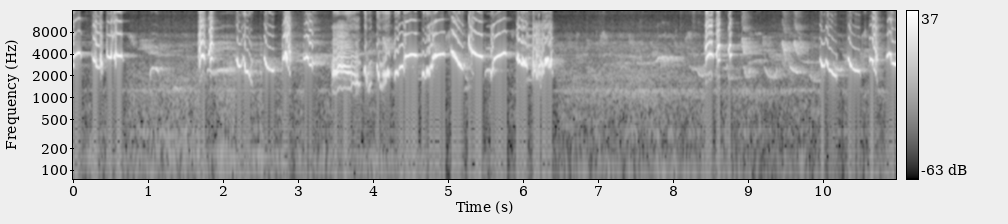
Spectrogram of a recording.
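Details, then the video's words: Oriental magpie-robin at home, song meant to make other birds respond: dense bursts of loud whistles, harsh squawky notes and slurs, broken by a quieter pause of about two seconds before singing resumes. "AUTO RESPON NGEPLONG GACOR KACER ANDA DIRUMAH"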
